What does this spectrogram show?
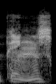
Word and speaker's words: PNGS: Then there was the difficulty with the pings primary guidance and navigation system pronounced pings because sometimes the acronym was informally spelled PNGs in the descent.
